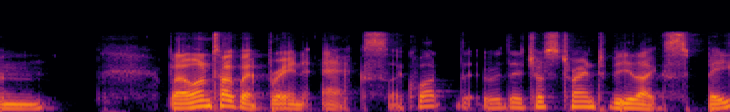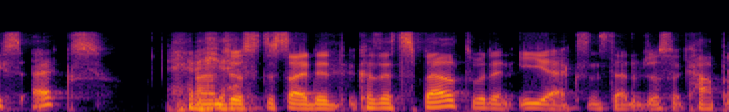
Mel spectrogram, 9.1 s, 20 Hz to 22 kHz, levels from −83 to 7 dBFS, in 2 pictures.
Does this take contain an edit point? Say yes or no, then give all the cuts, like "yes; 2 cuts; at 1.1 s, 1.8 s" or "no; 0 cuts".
no; 0 cuts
